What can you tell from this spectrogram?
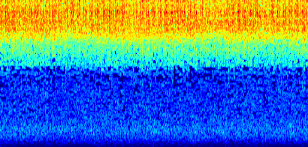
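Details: Crickets producing their stridulated chirping, a piercing, uniform high trill with a slight rhythmic throb, continuous from start to end with only faint background hiss.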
